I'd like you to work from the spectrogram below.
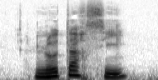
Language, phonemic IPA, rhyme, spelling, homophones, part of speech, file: French, /o.taʁ.si/, -i, autarcie, autarcies, noun, Fr-autarcie.ogg
- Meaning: autarky, self-sufficiency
